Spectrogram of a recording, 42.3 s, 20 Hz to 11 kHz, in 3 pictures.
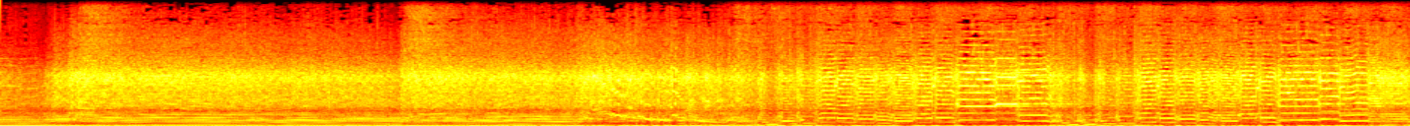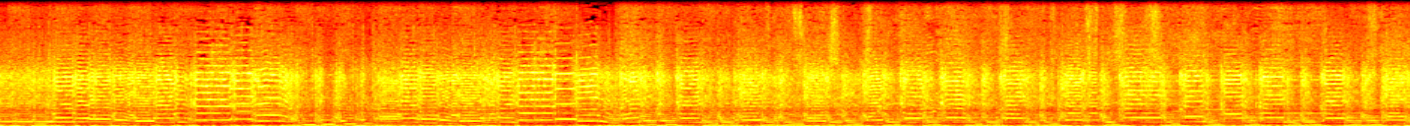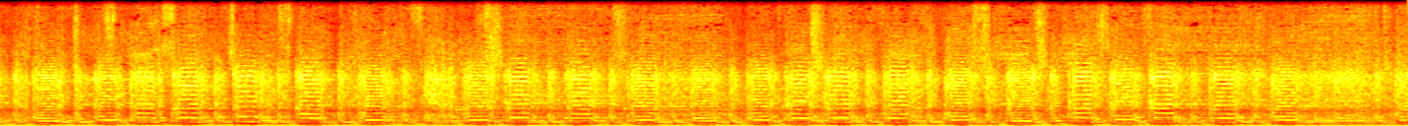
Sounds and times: Electric guitar: 0.0 - 42.2
Strum: 0.0 - 42.2.

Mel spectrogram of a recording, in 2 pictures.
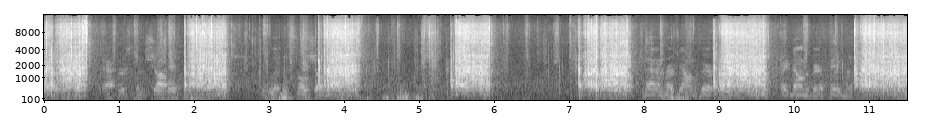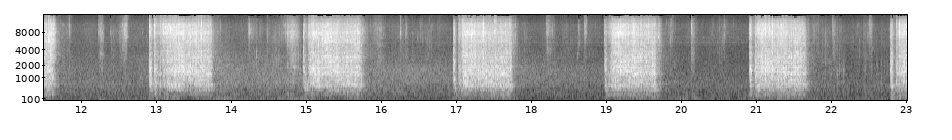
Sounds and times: Speech: 0.8 - 1.9, 2.9 - 3.8, 8.0 - 9.0, 9.8 - 10.8.

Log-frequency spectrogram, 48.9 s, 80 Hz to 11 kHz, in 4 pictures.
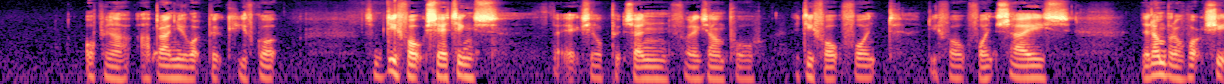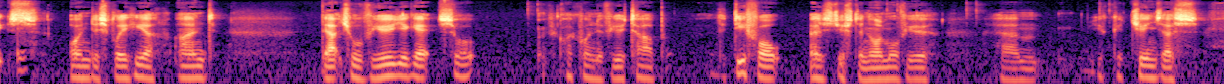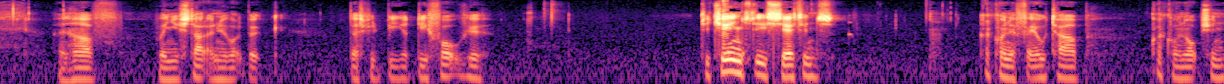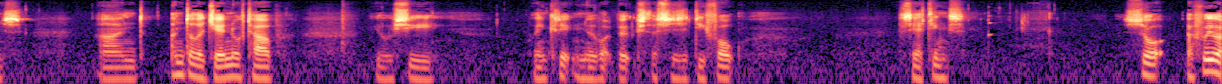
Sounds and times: Speech: 0.9 - 2.8, 3.7 - 10.8, 11.4 - 14.5, 15.5 - 17.0, 17.6 - 24.3, 25.0 - 27.4, 28.0 - 29.4, 31.5 - 33.0, 34.3 - 37.0, 37.7 - 39.6, 40.5 - 41.2, 42.0 - 44.2, 45.8 - 46.5, 48.0 - 48.9.

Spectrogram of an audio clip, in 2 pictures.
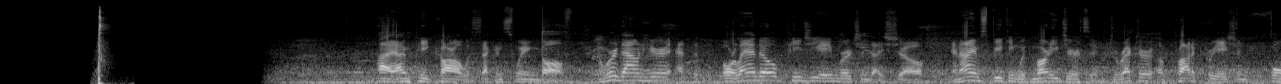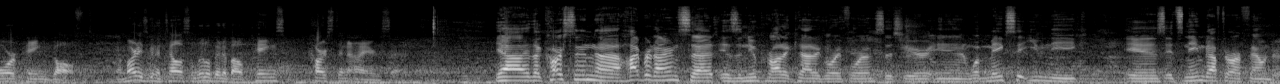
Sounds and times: Speech: 3.7 - 16.9, 17.8 - 25.6.

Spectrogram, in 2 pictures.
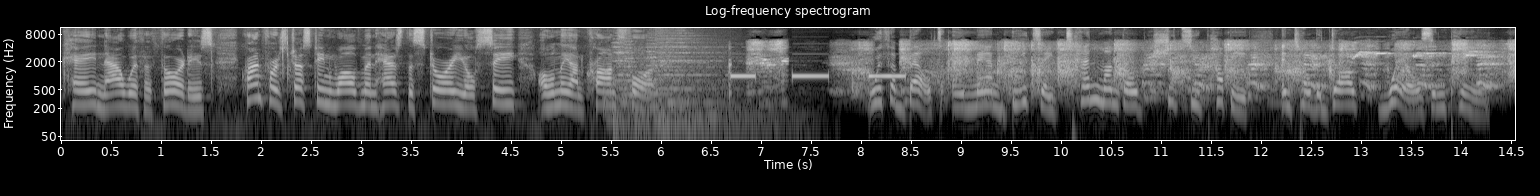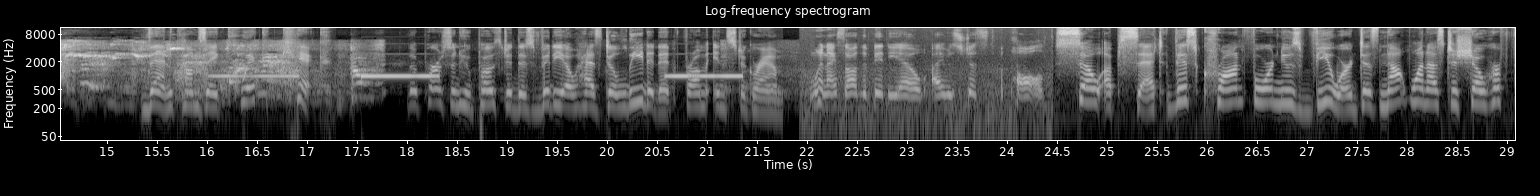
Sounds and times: Music: 5.4 - 7.3
Speech: 8.1 - 14.4, 15.4 - 29.0.

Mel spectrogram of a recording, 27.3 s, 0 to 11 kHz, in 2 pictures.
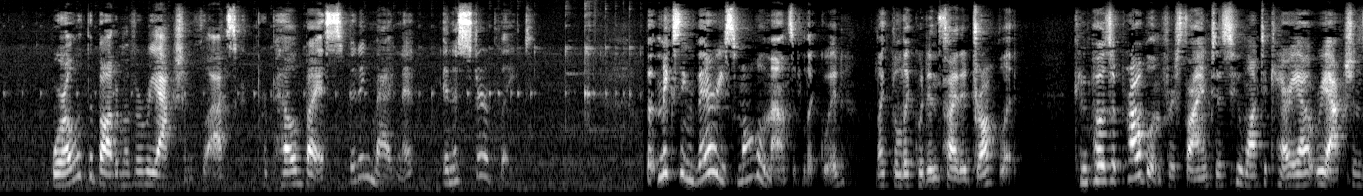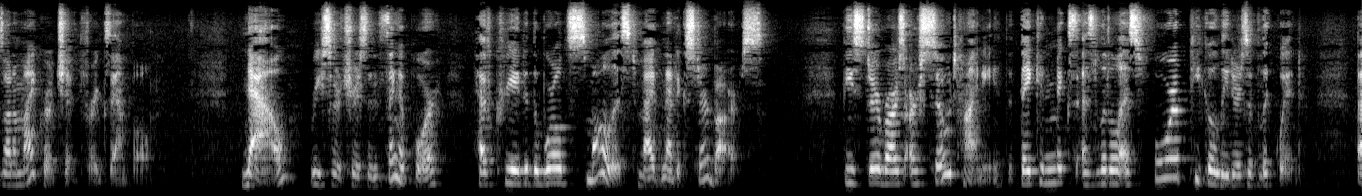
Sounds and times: Speech: 0.6 - 5.3, 6.5 - 10.2, 10.8 - 15.2, 16.1 - 21.3, 22.1 - 26.6.

